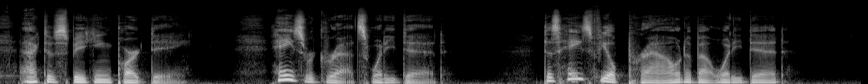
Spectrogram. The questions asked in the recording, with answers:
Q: Does Hayes feel proud about what he did?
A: No, Hayes doesn't feel proud about what he did.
